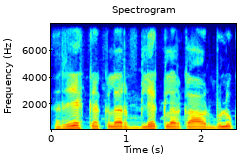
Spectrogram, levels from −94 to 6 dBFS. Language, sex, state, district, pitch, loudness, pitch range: Hindi, male, Jharkhand, Ranchi, 145 Hz, -15 LUFS, 140-155 Hz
